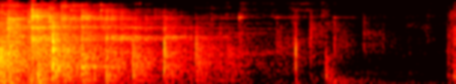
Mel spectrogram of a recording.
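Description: A glass wine bottle being handled in a shop gives a cluster of bright glassy clinks and knocks at first, then a few sparse, quieter taps fading into near silence before one last soft knock.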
